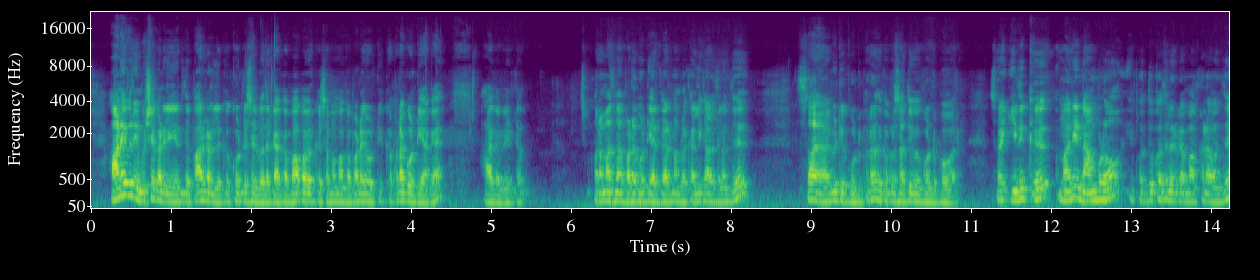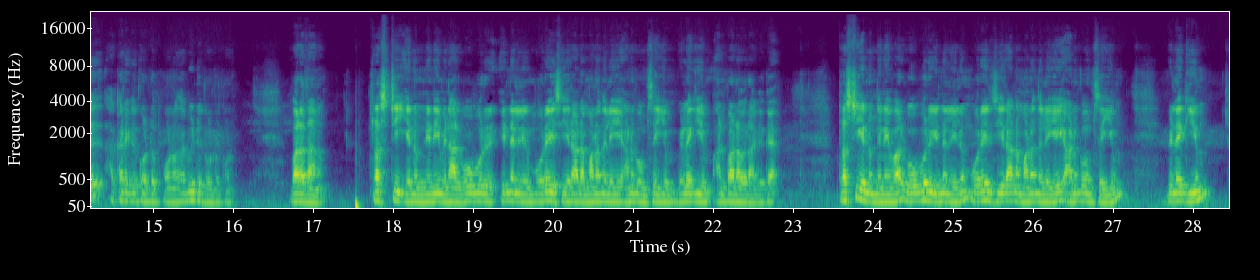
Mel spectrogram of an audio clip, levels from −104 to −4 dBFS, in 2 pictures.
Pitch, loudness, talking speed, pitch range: 120 Hz, -23 LUFS, 135 wpm, 115-130 Hz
